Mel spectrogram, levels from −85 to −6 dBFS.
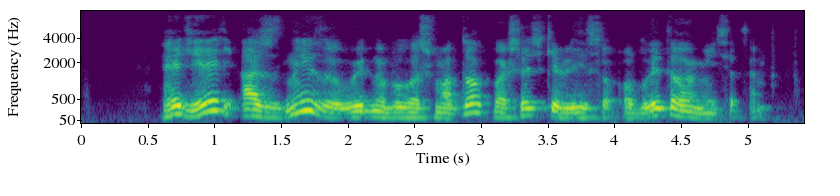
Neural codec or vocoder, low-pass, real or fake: codec, 16 kHz, 4 kbps, FreqCodec, smaller model; 7.2 kHz; fake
